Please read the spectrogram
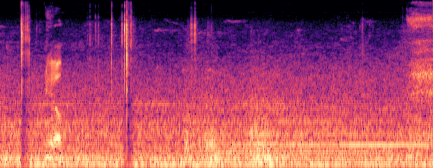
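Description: A few sharp clicks as a fingernail works at the tab of an aluminium beer can, over a low background rumble, with a faint steady hum coming in about halfway through.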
